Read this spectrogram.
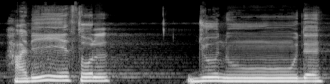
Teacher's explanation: Huruf nu dibaca panjang ya, junud ya, 2 atau 4 harokat ya, karena terdapat waw sukun sebelum huruf pemberhentian ya. · Huruf thu, ini huruf thu dibaca langsung masuk ke huruf lam ya. Alif yang di sini tidak dibaca ya, langsung masuk ke huruf lam yang sukun.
